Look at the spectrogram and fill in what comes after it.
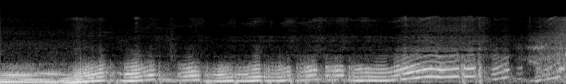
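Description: Drift car's engine revving hard as the throttle is worked in a drift. After a steady held note, the pitch rises and falls every fraction of a second, with one longer climb about four seconds in.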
